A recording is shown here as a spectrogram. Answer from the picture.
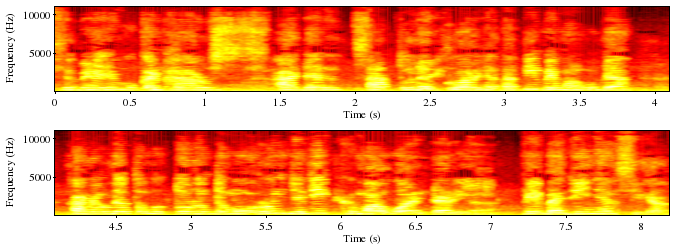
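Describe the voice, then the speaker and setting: A woman speaks at a fairly quick pace in a fairly high, flat monotone. Noticeable background noise and audible room echo surround her voice. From North Sumatra, Medan (Batak). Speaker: law student and TikToker. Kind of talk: casual interview chat.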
